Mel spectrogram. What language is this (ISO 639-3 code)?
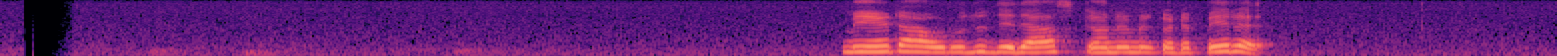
sin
